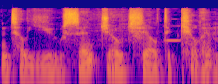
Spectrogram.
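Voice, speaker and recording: A man's put-on character voice, growling and very deep in pitch, with ordinary pitch variation at a fairly slow pace. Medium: video game. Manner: cold, controlled.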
